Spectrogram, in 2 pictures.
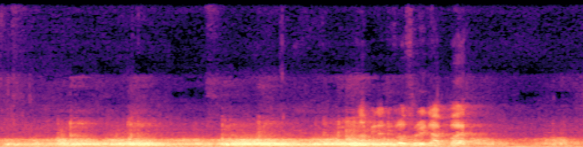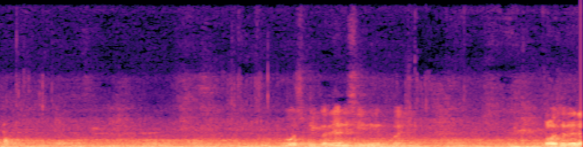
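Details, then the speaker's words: Fetal heart sounds on a Doppler (Doptone) device, heard with background music during an obstetric examination teaching session; sound differs from an ordinary stethoscope. "Jadi ada macam-macam [Musik] modelnya ini bunyinya seperti ini ni kalau ada bunyi jantungnya"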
